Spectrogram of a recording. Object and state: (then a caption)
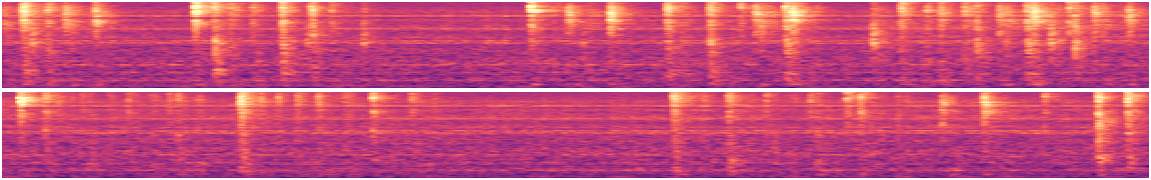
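Plastic laptop keyboard. Fingertips type on a red-backlit laptop keyboard with plastic keys. The result is a steady, quiet stream of light, bright clicks and clacks with short decay, some taps louder than others, over a faint low hum in the first two seconds.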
